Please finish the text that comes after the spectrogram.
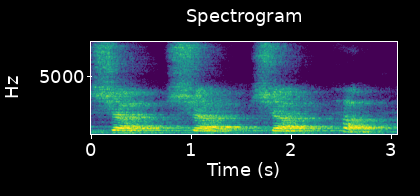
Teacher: यहाँ पर आप महसूस कर रहे हैं कि गरम गरम हल्की हल्की हवाएं निकल रही हैं, इसलिए इसे उष्म व्यंजन कहा जाता है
